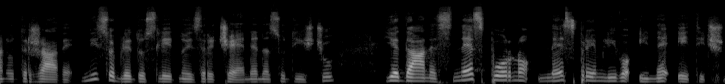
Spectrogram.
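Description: Around 0.55 to 0.57 s and 2.23 to 2.25 s, packets dropped but were rebuilt from error correction, so there's no gap, just a brief rough, noisier patch. From 5.59 to 5.89 s it's longer, about 160 ms patched from low-bitrate copies.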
